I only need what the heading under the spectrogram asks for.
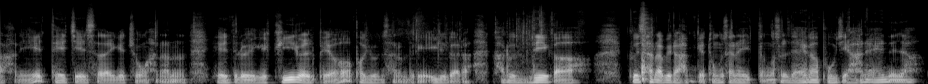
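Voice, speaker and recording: Low gravelly man teaching the Bible. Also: mellow, no room sound. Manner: reads scripture aloud, then explains it in plain conversational asides. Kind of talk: Bible reading and lecture.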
